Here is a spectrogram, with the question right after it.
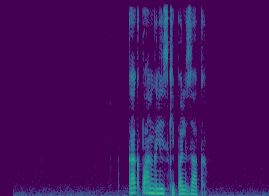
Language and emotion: Russian, neutral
